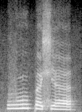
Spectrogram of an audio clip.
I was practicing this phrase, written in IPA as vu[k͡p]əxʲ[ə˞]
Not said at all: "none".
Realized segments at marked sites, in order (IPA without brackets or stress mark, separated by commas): p, ɜ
